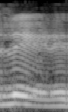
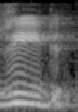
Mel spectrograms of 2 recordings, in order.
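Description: First: The vowel is short, like 'red'. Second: The vowel is long, like 'reed'. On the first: It is the simple past form. "V2 નો ઉચ્ચાર થાય છે રેડ" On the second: It is the present or past participle form. "V1 અને V3 નો ઉચ્ચાર થાય છે રીડ"

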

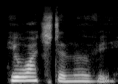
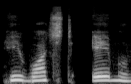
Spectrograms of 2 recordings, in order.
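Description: First: Watched and a run together as one linked unit. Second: Watched and a are said as separate words. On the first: The speaker calls it right. "ওয়াচড এবং এ একসাথে connected হবে।" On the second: The speaker calls it wrong. "এরকম কিন্তু আমি বলিনি"

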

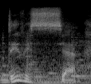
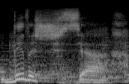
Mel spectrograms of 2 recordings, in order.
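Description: First: A long s sound comes before the ending. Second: An sh sound comes before the ending. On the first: "а вимовляємо" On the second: "Пишемо"

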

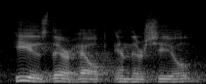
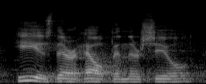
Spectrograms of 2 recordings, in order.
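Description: Both takes have the same delivery.

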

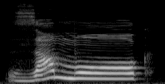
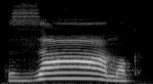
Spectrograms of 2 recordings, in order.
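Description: First: The stress is on the second syllable. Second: The stress is on the first syllable. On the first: "А в слові замок який наголошений склад? Другий" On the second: "У слові замок який наголошений склад? Так, перший"

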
